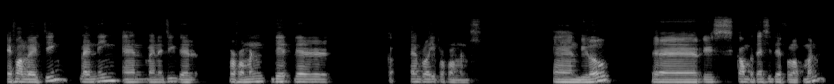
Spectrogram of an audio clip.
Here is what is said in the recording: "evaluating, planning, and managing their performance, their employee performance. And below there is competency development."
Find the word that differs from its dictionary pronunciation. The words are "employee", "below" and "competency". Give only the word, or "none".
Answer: none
